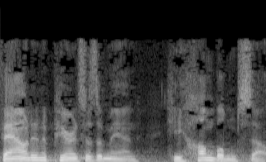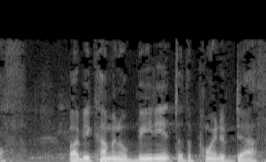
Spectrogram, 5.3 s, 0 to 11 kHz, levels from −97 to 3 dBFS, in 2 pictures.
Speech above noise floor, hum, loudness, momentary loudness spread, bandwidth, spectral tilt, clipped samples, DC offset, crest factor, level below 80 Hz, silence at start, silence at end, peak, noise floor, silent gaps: 27 dB; none; -18 LUFS; 10 LU; 8.6 kHz; -8 dB/octave; under 0.1%; 0.4%; 18 dB; -48 dBFS; 0 s; 0.05 s; 0 dBFS; -44 dBFS; none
